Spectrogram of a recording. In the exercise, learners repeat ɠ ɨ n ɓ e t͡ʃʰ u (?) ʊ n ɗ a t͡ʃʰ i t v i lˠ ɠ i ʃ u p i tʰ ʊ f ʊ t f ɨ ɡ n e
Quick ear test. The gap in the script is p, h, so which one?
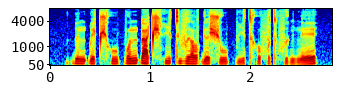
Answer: p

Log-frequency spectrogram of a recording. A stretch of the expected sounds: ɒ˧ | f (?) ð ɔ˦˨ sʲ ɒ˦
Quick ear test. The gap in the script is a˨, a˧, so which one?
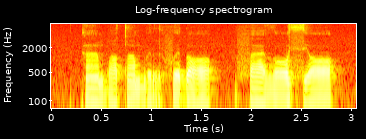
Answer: a˧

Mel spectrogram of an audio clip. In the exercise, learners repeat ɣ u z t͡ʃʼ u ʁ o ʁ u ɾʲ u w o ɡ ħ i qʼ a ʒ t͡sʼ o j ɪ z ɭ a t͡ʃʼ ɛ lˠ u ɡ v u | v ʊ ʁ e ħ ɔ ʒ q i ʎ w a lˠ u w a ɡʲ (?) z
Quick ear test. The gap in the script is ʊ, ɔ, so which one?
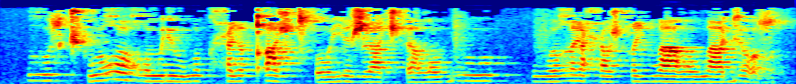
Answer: ɔ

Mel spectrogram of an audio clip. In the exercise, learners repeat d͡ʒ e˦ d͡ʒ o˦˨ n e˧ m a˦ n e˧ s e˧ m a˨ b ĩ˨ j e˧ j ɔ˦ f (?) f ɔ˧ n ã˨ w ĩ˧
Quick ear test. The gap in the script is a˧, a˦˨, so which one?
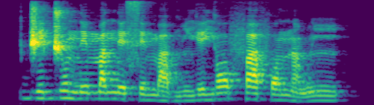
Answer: a˦˨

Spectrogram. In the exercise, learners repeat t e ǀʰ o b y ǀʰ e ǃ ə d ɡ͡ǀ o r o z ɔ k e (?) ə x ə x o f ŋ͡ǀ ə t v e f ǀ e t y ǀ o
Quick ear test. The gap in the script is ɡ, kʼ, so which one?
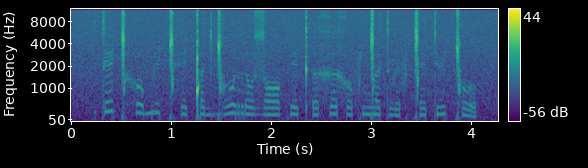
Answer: kʼ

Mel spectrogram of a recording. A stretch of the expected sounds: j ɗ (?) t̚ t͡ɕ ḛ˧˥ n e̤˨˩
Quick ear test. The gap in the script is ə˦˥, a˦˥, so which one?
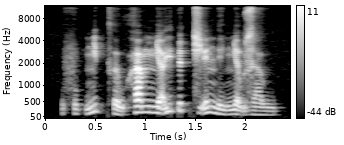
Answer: ə˦˥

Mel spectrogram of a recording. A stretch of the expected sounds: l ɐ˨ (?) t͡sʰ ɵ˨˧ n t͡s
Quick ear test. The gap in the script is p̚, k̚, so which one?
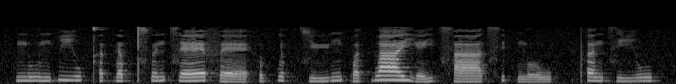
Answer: p̚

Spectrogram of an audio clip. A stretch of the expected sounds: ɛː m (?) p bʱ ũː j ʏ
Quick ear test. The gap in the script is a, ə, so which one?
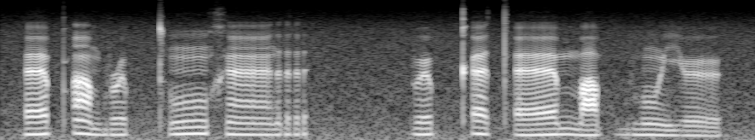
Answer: a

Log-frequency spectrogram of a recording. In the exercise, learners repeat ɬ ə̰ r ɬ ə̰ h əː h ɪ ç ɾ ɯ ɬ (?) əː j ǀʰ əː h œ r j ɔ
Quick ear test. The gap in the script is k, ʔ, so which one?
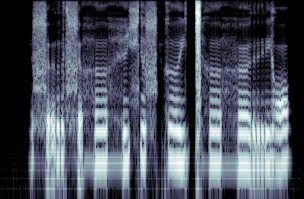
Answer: k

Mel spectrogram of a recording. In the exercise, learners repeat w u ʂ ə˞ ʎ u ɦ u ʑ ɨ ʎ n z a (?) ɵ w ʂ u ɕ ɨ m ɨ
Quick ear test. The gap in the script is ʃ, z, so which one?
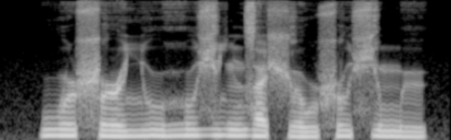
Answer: ʃ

